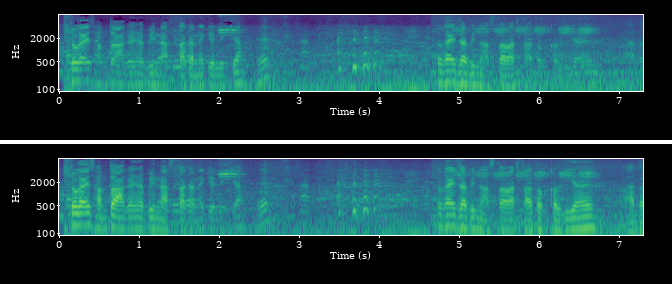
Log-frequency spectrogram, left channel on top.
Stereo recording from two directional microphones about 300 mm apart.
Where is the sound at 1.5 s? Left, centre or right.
Centre.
